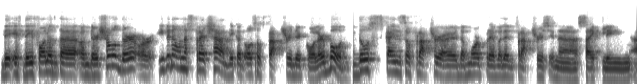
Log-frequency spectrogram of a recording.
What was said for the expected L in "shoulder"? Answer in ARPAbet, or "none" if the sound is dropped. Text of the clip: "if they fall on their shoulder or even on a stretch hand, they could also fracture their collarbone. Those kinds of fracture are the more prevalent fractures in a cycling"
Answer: L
